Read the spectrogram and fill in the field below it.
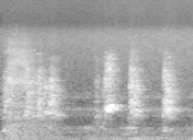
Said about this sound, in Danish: og nu er der en eller anden hund, der gør.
